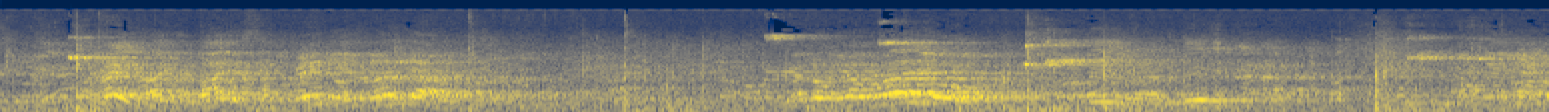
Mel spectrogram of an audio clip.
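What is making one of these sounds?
A ball thuds off a player's foot.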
